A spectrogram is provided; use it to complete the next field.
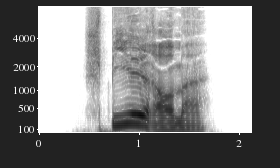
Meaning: dative of Spielraum
- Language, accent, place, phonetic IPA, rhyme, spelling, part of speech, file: German, Germany, Berlin, [ˈʃpiːlˌʁaʊ̯mə], -iːlʁaʊ̯mə, Spielraume, noun, De-Spielraume.ogg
